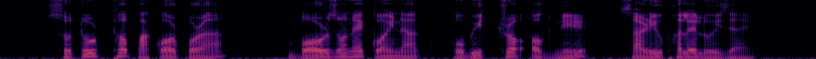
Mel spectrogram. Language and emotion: Assamese, neutral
